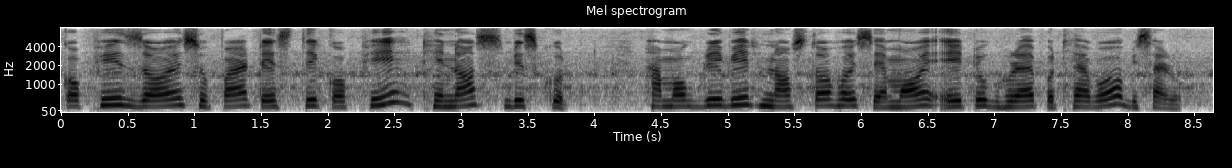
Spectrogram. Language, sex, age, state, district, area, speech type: Assamese, female, 45-60, Assam, Jorhat, urban, read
